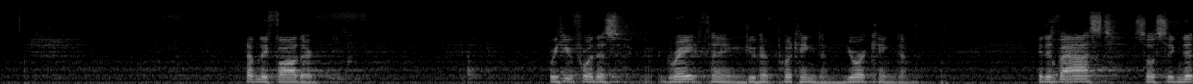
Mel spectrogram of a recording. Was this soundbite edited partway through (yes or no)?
yes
